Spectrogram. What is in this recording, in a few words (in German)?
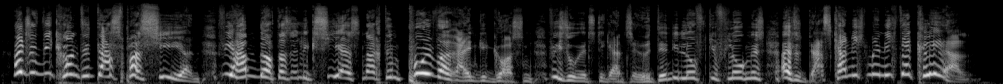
Trickstimme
